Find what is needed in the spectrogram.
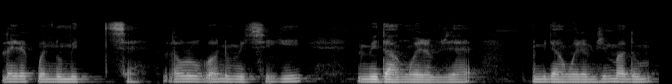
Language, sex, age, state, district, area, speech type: Manipuri, male, 18-30, Manipur, Bishnupur, rural, spontaneous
